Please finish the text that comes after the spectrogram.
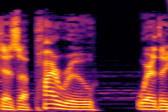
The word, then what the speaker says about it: Apiru: In Egyptian writing, its closest equivalent seems to be trad-u, traditionally pronounced as Apiru, where the u functions as a plural suffix characteristic of Egyptian.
